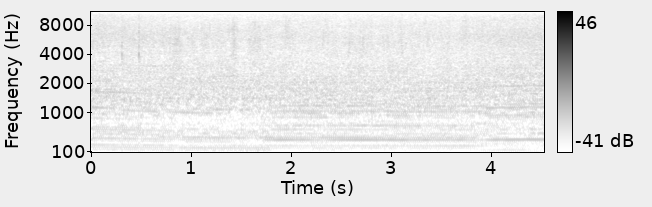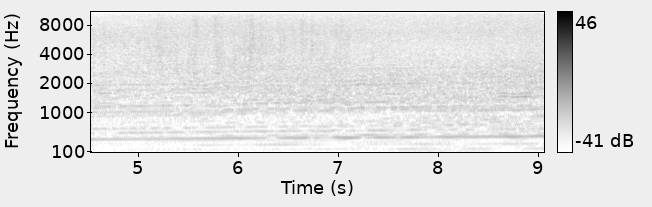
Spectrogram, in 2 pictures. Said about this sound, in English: but he did light those tires up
